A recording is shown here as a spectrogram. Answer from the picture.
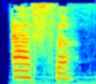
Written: aphthous

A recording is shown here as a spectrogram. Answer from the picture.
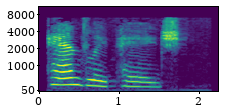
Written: Handley Page

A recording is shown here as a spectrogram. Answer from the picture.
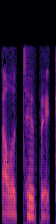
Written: allotypic

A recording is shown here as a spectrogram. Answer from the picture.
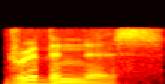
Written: drivenness

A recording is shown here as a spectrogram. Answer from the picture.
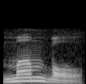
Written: mumble

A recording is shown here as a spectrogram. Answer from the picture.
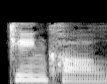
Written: tincal

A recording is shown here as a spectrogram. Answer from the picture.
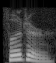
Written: footer

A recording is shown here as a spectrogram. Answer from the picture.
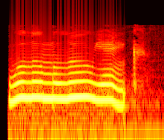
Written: wooloomooloo yank

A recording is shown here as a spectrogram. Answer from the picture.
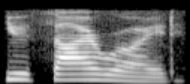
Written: euthyroid

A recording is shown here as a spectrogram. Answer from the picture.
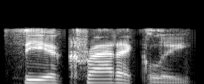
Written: theocratically

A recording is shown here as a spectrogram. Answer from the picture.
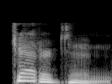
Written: chattertonian

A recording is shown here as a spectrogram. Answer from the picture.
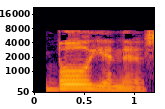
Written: bullionist

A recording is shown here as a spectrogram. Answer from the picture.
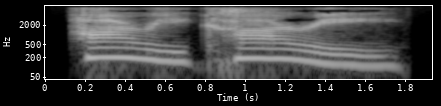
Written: hari kari

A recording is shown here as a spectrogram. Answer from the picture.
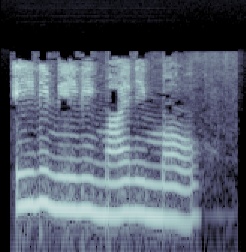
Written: eenie meenie minie moe

